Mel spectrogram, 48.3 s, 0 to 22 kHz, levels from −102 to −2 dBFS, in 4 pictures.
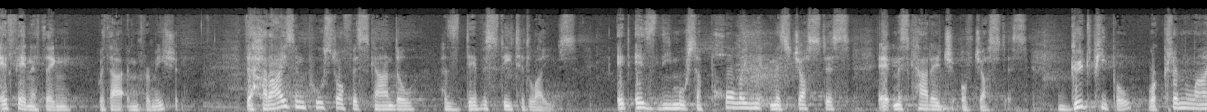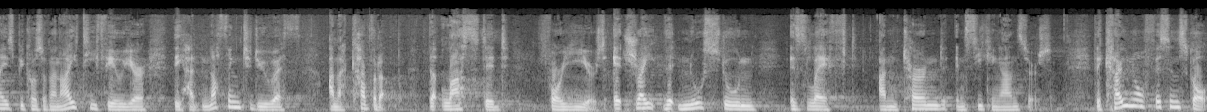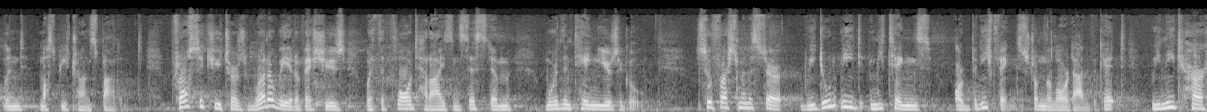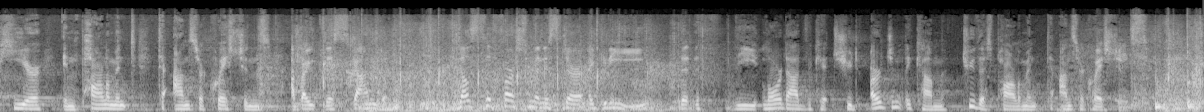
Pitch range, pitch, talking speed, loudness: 105-140 Hz, 120 Hz, 155 wpm, -18 LUFS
